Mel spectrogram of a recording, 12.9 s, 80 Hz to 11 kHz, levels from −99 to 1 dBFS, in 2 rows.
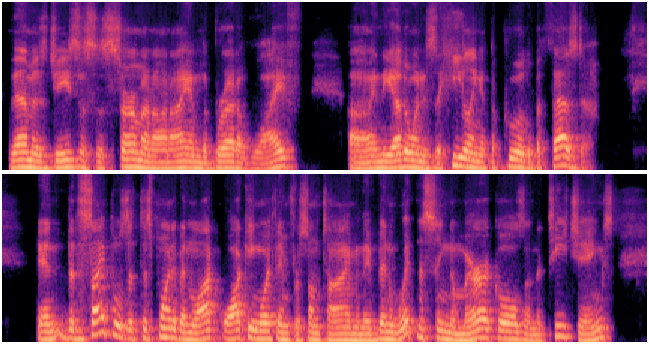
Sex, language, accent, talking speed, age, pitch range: male, English, American, 225 wpm, 40-59, 130-165 Hz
